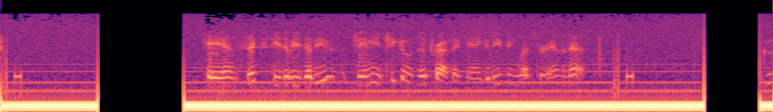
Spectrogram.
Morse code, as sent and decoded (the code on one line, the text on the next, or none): none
